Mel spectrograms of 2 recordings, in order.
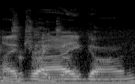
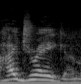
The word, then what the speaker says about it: Hydreigon: I don't know why, but Dino, Svilus, and Hydreigon. It's not Hydreigon like I first read it, but it's Hydreigon because it's Japanese German. What? Yeah, it's Germanese. Greek.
